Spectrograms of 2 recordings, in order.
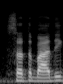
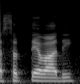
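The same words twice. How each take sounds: First: "सतवादी" as "sat-baadi"; wrong form. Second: "सत्यवादी" as "satya-vaadi"; correct form. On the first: Teacher recaps the wrong word, "सतवादी" said as sat-baadi. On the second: Teacher recaps the right word, "सत्यवादी" with tya and v. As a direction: clear y and v in "सत्यवादी". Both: Shown as a demonstration. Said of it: "समझा देते हैं शुद्ध रूप".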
